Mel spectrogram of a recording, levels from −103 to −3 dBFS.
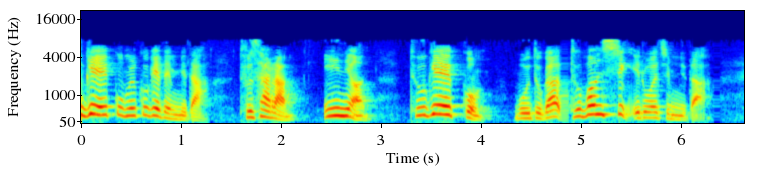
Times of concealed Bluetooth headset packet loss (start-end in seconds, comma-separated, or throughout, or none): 4.81-4.87, 6.33-6.39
